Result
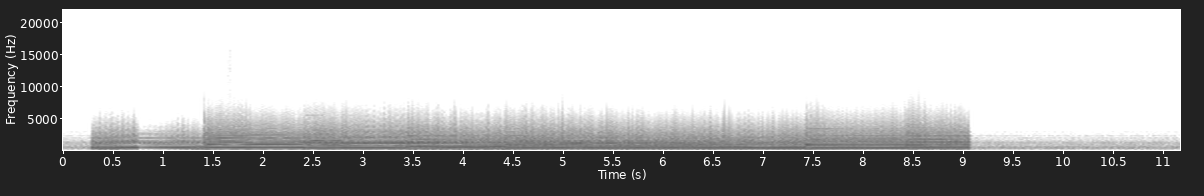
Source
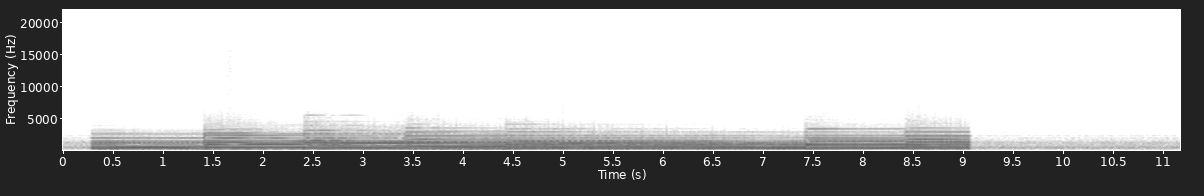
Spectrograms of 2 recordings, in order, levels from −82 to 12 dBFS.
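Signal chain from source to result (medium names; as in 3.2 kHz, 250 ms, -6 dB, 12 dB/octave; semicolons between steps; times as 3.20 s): 0.74–1.26 s: high-pass 1.4 kHz -> 360 Hz 12 dB/octave; transformer saturation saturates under 1.7 kHz; trim +4 dB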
